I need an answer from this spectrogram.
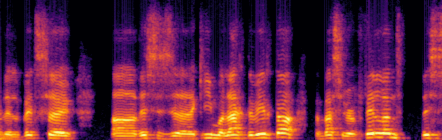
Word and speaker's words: Kimmo Lähdevirta: This is Kimmo Lähdevirta, Ambassador of Finland. This is his proper pronouncing of his name.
